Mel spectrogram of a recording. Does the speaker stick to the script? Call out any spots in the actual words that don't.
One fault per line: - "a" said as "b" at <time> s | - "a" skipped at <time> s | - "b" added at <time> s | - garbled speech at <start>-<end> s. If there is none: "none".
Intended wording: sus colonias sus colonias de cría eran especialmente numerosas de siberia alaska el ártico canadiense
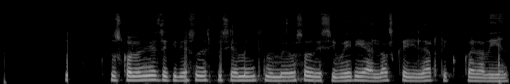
- "sus colonias" skipped at 1.6 s
- "eran" said as "son" at 1.9 s
- "y" added at 4.1 s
